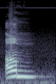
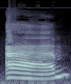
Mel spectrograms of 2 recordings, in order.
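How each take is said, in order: First: The word has a reduced, weak vowel. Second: The word has a full, strong vowel. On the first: "weak form" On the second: "strong forms"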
